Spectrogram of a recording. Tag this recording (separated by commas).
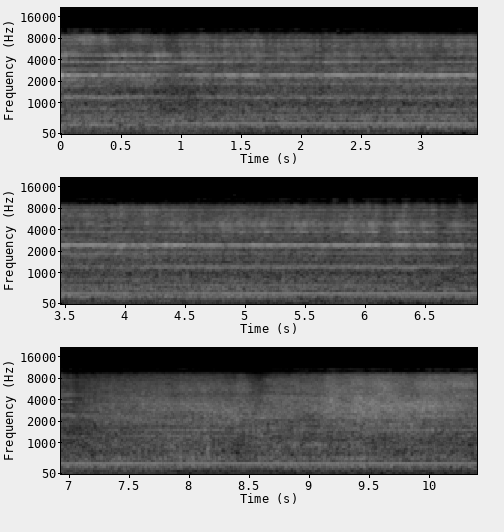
Tools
